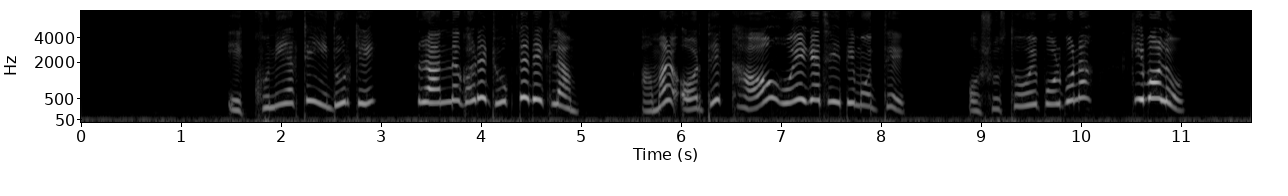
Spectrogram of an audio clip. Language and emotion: Bengali, fearful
